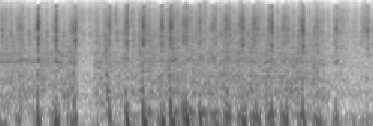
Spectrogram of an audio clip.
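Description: A tractor engine in the farming game Farmer's Dynasty runs with a rapid, rough, chugging pulse at moderate volume, with no voices.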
